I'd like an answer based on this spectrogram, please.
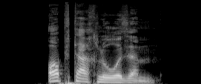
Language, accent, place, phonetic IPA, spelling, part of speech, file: German, Germany, Berlin, [ˈɔpdaxˌloːzm̩], obdachlosem, adjective, De-obdachlosem.ogg
- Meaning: strong dative masculine/neuter singular of obdachlos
